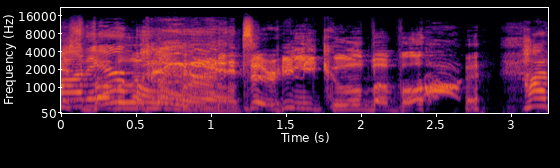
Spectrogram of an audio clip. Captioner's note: laughing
